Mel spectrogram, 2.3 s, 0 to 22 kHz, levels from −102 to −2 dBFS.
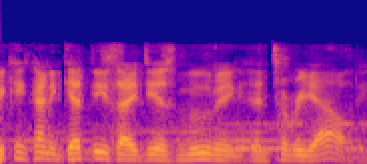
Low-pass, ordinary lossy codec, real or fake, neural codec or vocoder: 7.2 kHz; AAC, 32 kbps; fake; codec, 44.1 kHz, 7.8 kbps, Pupu-Codec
